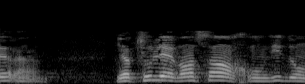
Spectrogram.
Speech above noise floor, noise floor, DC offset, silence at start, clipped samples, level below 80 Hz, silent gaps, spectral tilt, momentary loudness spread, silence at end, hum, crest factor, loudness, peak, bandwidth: 29 dB; -59 dBFS; under 0.1%; 0 s; under 0.1%; -72 dBFS; none; -8.5 dB/octave; 13 LU; 0 s; none; 16 dB; -30 LUFS; -14 dBFS; 5 kHz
